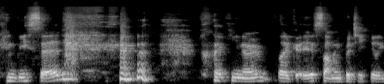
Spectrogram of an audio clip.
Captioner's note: laughing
